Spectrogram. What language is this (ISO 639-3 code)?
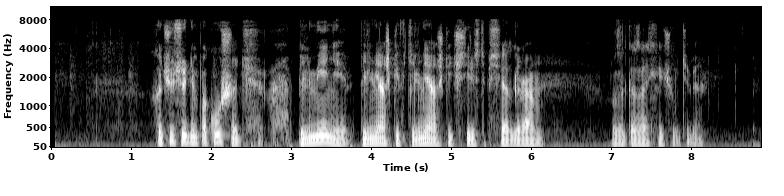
rus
